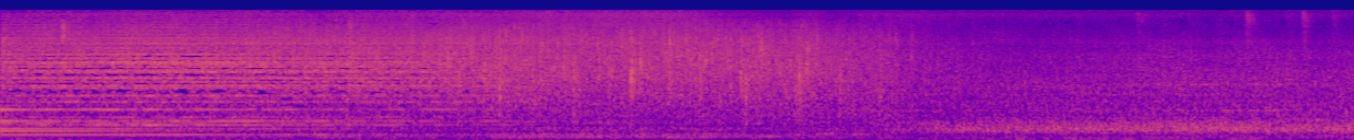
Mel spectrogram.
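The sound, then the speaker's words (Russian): Rain falling outside an apartment window makes a steady, dense hiss that stays loud and even throughout, with no voices. “За окном дождь.”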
